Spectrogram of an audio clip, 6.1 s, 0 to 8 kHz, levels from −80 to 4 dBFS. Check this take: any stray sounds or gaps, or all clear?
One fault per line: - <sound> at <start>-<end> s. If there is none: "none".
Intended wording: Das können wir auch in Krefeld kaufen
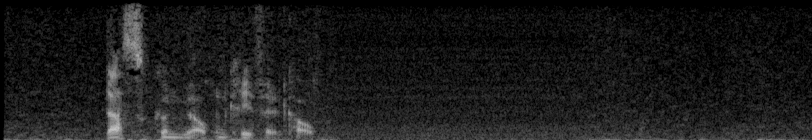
none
